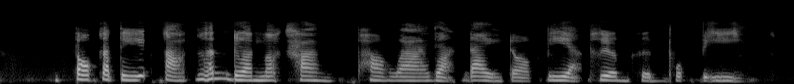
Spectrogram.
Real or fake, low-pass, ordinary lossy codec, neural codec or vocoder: fake; none; none; codec, 16 kHz, 1 kbps, FreqCodec, larger model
